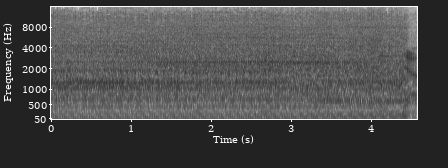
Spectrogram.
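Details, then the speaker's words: Mitsubishi Galant VR4 after coolant temp sensor replacement and coolant top-up, starting straight up; steady even idle with smooth hum, no knocks, misses or surging. Normal idle. "okay starts up fine i should probably make sure it doesn't leak or anything"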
